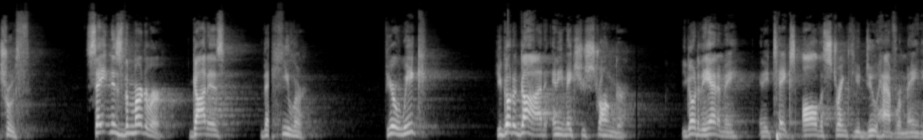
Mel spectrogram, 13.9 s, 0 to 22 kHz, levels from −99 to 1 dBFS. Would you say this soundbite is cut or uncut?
uncut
